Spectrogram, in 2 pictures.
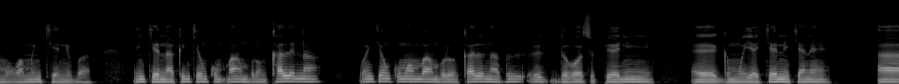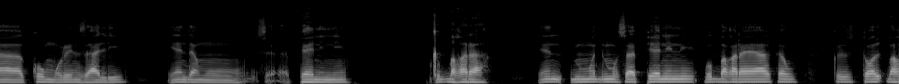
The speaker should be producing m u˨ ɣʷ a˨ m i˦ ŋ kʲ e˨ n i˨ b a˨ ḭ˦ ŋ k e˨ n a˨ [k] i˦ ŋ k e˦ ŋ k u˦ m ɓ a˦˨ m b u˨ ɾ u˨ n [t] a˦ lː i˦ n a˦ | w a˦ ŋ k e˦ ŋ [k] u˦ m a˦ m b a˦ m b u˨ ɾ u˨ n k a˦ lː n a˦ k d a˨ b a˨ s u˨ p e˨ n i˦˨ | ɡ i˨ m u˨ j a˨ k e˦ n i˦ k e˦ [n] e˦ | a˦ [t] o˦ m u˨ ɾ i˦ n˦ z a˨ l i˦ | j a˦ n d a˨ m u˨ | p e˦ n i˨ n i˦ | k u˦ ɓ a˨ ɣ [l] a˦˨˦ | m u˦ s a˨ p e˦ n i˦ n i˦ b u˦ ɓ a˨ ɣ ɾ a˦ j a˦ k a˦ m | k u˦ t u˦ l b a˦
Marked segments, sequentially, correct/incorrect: correct, incorrect: k, correct, correct, incorrect: k, incorrect: ɾ

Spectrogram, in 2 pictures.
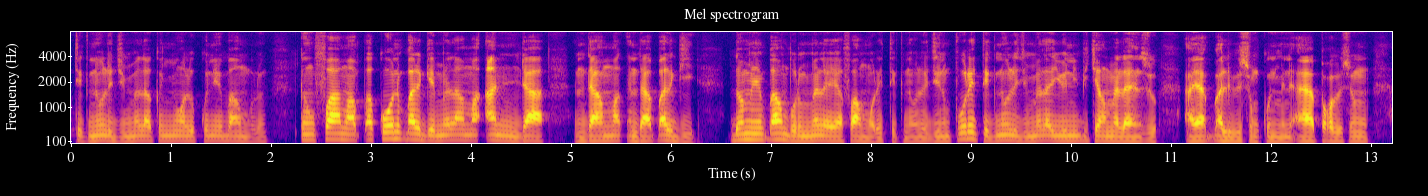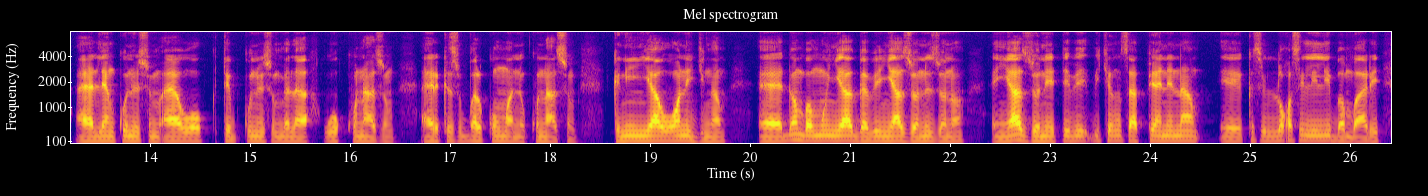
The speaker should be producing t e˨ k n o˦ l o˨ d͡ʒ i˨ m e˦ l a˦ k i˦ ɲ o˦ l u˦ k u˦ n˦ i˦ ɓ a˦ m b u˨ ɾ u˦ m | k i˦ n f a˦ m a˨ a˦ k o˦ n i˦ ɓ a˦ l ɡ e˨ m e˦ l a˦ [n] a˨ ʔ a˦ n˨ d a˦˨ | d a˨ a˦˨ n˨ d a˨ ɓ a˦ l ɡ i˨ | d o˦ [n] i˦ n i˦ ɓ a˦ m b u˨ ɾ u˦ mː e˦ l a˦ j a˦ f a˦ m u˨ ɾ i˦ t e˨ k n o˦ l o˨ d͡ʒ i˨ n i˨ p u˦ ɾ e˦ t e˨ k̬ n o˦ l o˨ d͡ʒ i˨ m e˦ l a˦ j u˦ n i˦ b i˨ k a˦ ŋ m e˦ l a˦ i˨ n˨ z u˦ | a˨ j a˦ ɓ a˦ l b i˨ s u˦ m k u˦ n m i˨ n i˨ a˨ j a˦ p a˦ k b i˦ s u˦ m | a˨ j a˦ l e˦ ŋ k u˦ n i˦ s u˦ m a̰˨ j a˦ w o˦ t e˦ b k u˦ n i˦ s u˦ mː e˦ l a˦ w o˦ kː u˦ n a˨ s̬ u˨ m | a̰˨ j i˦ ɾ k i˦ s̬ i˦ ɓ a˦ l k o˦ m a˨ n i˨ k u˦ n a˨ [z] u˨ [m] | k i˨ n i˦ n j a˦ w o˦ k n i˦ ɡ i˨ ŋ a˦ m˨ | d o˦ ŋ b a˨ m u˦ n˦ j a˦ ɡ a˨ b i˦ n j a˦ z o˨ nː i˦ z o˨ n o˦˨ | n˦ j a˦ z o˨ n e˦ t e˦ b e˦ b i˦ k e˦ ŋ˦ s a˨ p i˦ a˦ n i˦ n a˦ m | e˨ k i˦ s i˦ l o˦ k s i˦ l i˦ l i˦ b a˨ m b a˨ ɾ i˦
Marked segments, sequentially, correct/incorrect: incorrect: m, incorrect: m, incorrect: s, correct

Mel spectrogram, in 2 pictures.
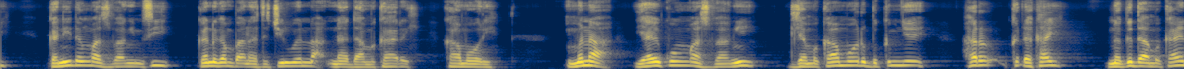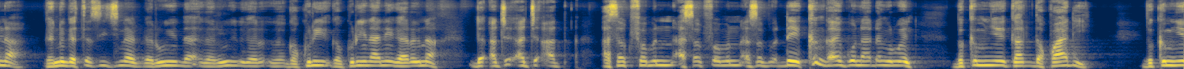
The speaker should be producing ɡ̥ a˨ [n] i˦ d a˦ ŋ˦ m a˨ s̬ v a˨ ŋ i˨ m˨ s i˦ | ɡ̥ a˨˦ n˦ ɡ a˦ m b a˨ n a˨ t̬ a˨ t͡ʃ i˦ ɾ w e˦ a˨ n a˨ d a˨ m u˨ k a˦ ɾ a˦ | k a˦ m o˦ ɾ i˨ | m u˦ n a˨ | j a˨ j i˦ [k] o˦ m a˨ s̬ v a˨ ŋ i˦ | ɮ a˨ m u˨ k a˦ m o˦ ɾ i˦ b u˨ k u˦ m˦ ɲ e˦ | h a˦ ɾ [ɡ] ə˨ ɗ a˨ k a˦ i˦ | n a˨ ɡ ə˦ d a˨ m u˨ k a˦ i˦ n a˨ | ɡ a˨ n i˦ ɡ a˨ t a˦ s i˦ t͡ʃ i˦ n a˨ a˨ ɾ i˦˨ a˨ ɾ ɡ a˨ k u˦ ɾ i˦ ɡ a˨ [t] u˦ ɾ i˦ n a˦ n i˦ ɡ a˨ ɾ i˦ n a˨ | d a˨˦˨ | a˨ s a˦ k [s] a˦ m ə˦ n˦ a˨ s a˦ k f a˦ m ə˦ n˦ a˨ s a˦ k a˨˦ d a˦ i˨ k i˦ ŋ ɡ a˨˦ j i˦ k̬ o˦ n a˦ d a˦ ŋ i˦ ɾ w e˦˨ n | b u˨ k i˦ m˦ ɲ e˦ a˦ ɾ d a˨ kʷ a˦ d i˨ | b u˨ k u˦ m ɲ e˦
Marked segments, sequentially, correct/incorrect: correct, correct, incorrect: k, incorrect: k, incorrect: f

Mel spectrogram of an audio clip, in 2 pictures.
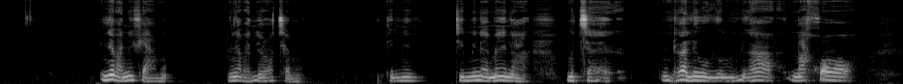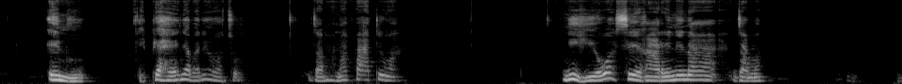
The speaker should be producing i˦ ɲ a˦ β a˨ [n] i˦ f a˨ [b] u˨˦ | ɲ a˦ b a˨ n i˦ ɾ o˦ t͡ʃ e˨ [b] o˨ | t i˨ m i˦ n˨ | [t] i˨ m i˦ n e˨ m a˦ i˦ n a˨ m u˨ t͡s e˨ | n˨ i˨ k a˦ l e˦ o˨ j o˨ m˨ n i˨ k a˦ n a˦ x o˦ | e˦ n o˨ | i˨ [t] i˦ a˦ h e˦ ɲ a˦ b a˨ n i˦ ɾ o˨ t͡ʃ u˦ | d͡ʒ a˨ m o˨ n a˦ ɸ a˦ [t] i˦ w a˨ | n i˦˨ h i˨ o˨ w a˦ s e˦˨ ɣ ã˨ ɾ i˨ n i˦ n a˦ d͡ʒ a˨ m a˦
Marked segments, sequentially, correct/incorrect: correct, incorrect: m, incorrect: m, correct, incorrect: p, correct

